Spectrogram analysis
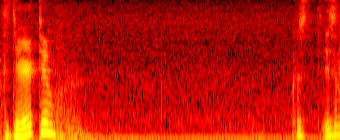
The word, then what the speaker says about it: Dearg Due: Dearg do. Dearg do. Ah! Ah! Ah! Dearg do.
